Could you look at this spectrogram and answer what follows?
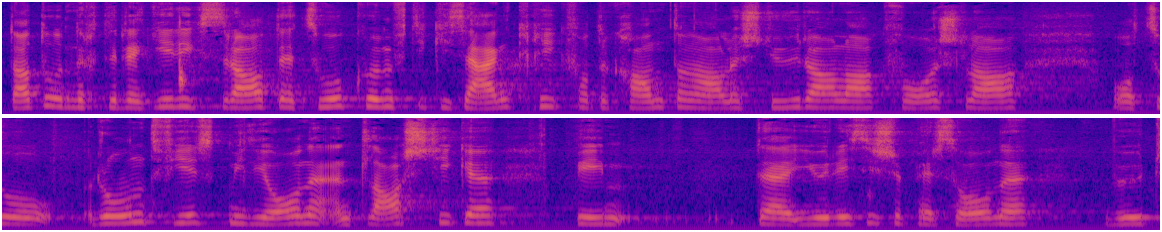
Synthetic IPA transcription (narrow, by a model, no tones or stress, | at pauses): d̥ɑːtuətnɪχd̥ərːɛɡiːɾiksrɑːt̚d̥ɛt͡suəkʰʏmftiɡ̥isæŋkχikfɔdəɾkʰɑnt̪onɑːləʃtyːɾɑːlɑːɡ̥foːɾʃlɑː | ʋot͡suɾʊntfiət͡skmiljoːnə̰ʔɛ̰ntlɑʃtiɡə | b̥ɪ | d̥əjuɾɪsiʃəpʰɛɾsoːnə | ʋʏt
